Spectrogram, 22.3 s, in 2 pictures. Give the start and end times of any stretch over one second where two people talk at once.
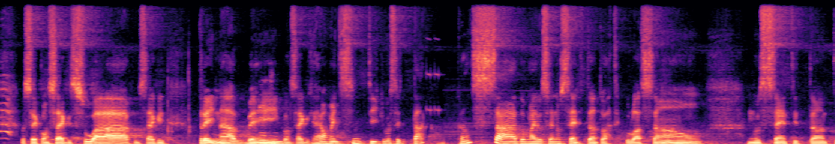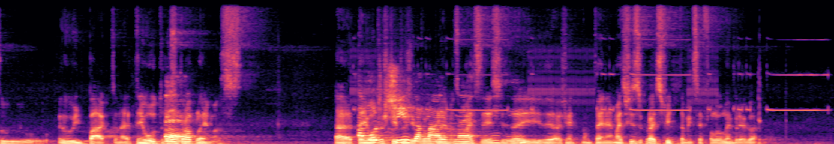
15.9-18.2

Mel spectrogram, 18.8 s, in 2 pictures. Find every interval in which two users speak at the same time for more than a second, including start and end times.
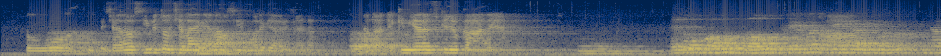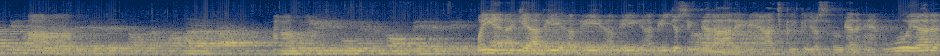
14.3-15.7

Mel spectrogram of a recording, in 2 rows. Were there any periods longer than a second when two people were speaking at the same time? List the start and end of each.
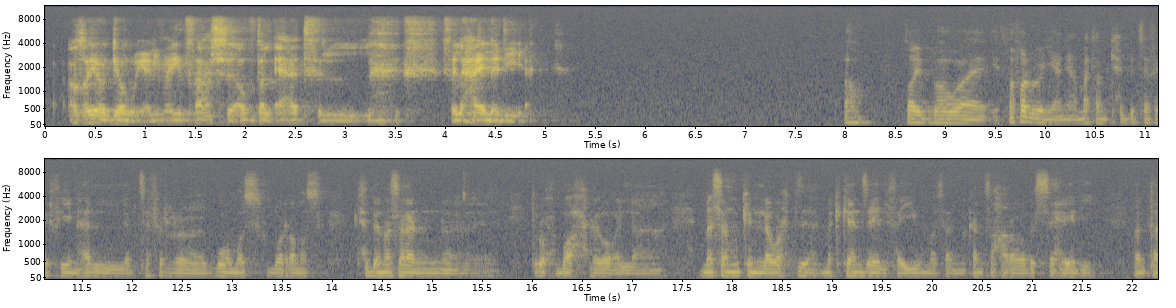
none

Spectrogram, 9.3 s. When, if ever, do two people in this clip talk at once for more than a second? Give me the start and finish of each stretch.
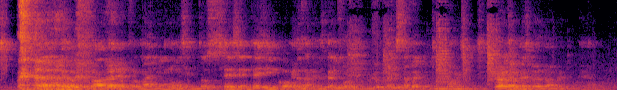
0.6-1.9

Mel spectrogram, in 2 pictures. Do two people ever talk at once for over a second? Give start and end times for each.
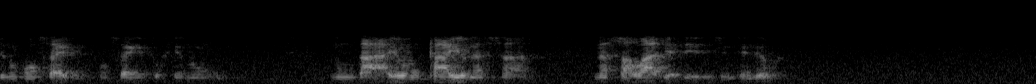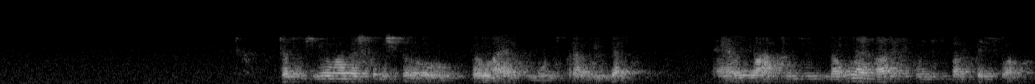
none

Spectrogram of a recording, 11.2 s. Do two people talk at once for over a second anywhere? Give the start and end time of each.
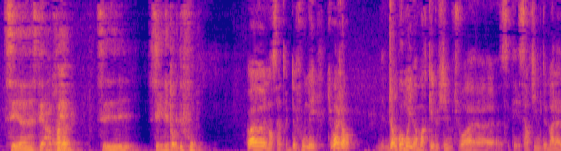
none

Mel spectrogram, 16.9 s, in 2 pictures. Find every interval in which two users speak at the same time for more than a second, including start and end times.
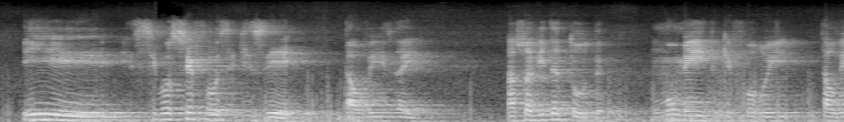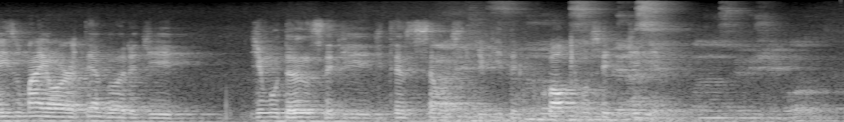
12.7-15.1

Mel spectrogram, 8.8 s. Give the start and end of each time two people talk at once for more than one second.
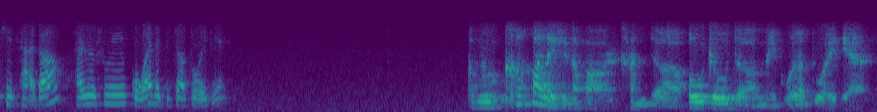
none

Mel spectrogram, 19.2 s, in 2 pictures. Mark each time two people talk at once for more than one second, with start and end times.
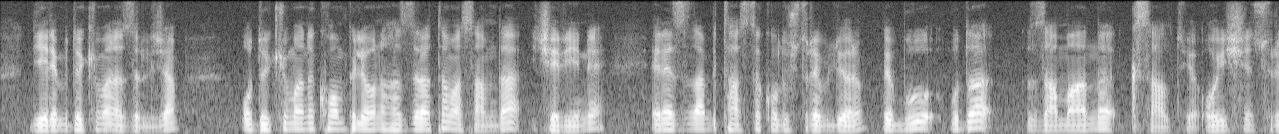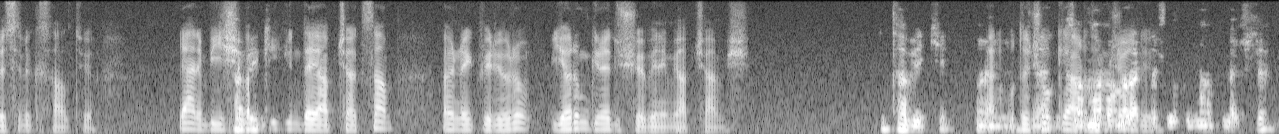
17.0-18.3

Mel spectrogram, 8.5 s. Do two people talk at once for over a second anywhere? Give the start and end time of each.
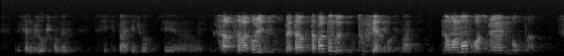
none

